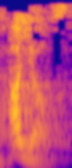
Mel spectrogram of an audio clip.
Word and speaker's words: Hagios: The Greek word for holy is Hagios. Actually, the Greeks pronounce it Hagios, but the three holy ascriptions to God.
